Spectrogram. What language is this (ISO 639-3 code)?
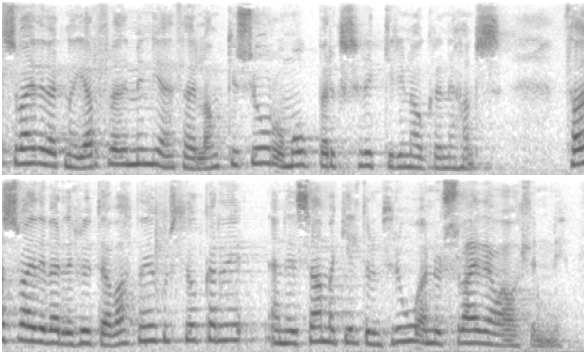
isl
